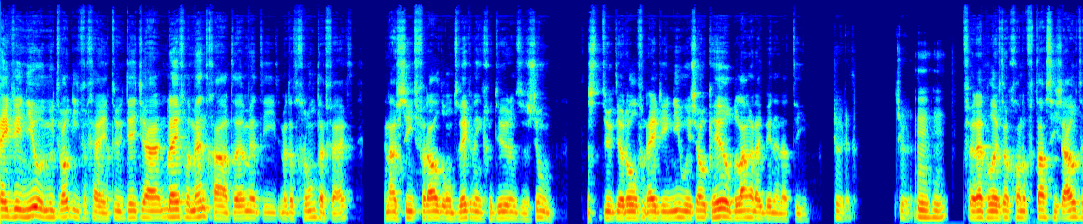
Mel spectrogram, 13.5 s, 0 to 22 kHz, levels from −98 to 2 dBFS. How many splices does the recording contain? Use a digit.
5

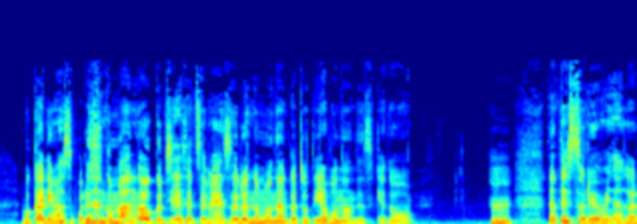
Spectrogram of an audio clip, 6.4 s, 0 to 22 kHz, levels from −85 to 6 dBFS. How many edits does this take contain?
0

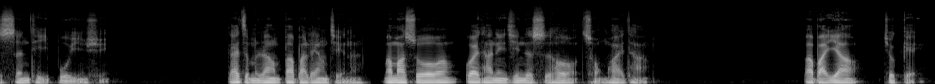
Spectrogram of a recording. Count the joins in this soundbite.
1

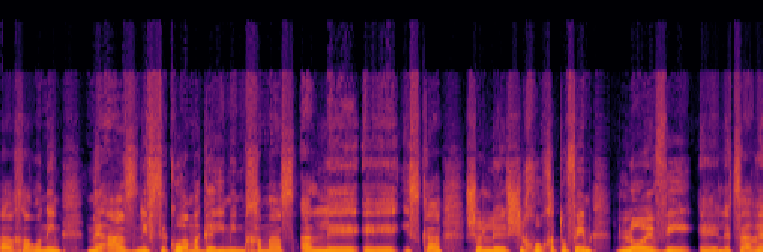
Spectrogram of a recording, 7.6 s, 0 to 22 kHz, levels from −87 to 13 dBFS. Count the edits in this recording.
1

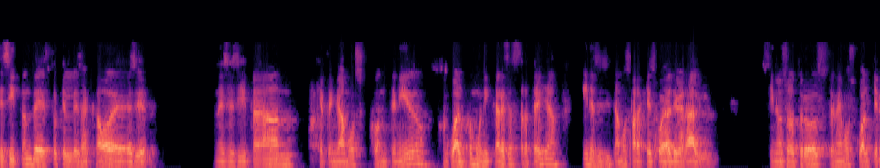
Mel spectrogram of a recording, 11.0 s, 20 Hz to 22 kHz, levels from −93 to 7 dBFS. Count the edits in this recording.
4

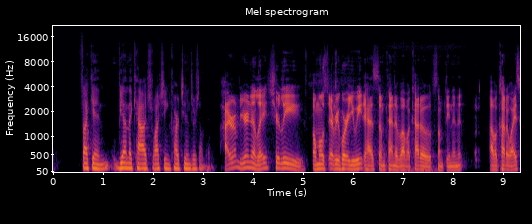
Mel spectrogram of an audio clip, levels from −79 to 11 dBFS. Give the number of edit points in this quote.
1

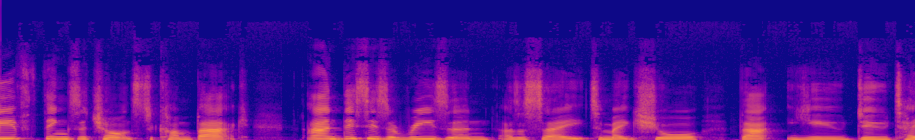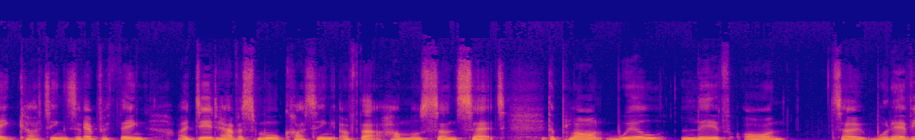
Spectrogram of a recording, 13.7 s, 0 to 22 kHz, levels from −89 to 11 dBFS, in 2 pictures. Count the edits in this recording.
2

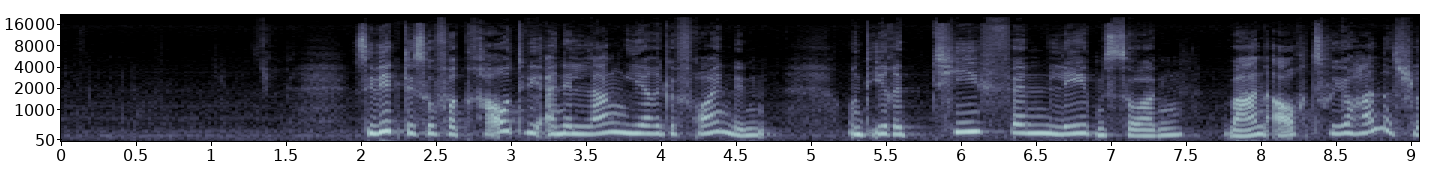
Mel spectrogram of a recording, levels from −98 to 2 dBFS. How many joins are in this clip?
1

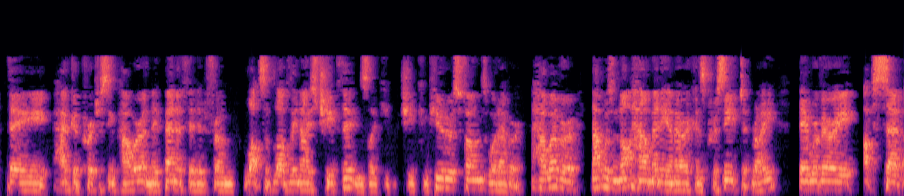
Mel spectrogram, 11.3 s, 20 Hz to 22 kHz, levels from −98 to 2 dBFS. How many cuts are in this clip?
0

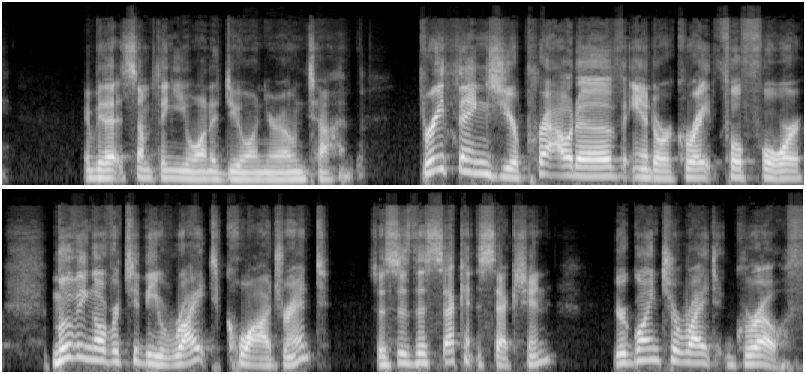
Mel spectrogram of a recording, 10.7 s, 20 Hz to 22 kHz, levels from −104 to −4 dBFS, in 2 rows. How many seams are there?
0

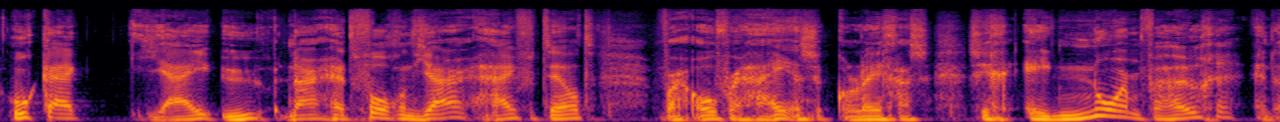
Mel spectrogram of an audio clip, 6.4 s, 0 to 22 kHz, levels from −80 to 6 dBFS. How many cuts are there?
0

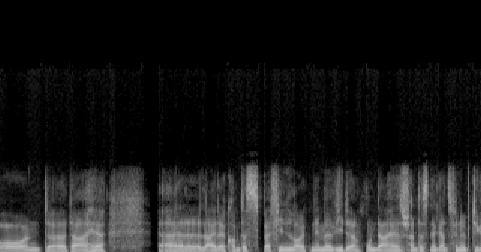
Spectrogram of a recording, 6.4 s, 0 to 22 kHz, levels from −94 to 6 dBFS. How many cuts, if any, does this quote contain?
0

